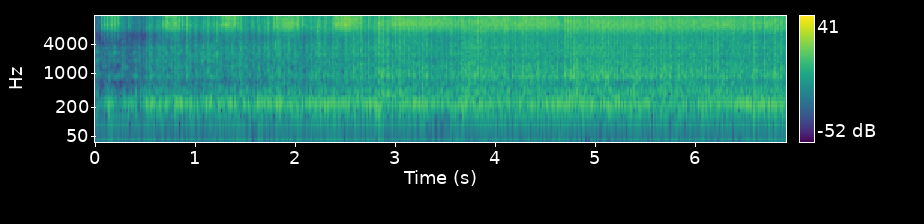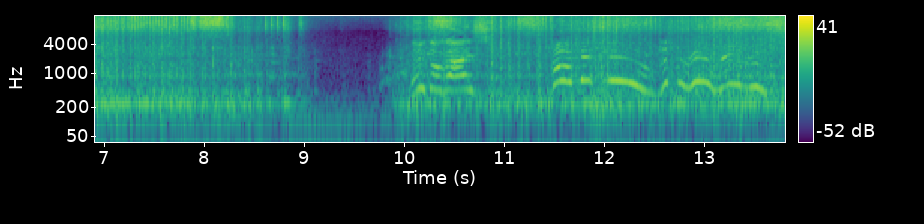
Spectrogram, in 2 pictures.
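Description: A bicycle rigged to mimic a motorbike gives a loud, continuous buzzing drone with a steady low hum, cutting out briefly near the end before resuming. Rising and falling whistly tones follow as the noise picks up again.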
